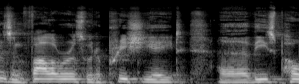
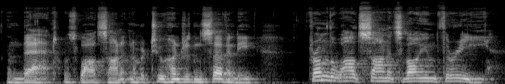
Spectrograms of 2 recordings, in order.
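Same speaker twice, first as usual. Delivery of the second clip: ordinary delivery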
